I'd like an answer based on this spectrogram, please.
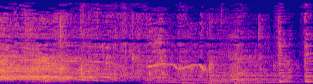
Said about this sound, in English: I'd like to thank XM Radio to be heard. Give them a loud little cheer just in case you get warmed up.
